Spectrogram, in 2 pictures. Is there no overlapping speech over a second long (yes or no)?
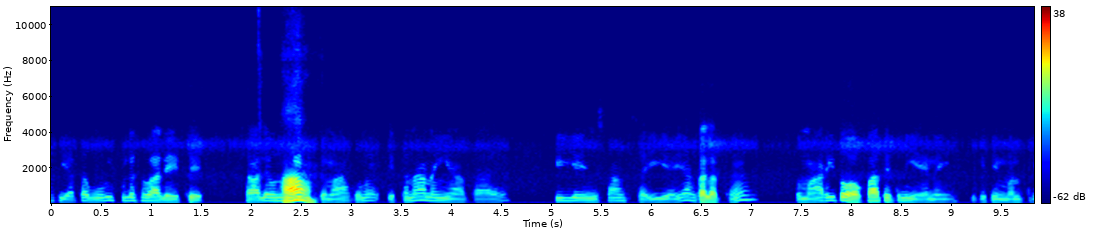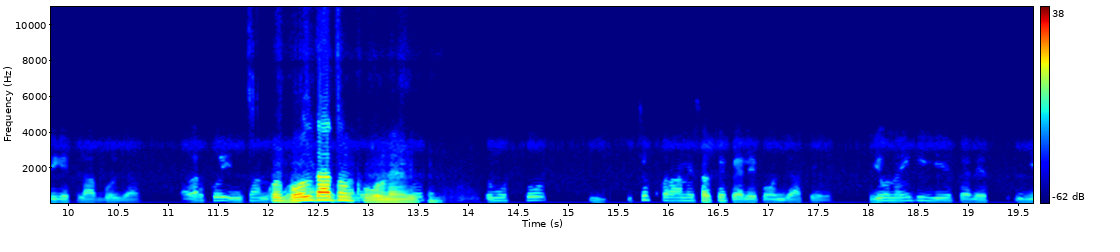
no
